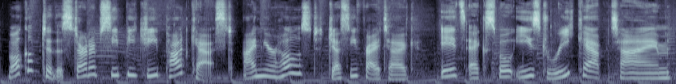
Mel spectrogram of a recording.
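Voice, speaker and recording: A woman's voice: a little high, lively intonation, measured pace, fairly bright tone, faint music behind. A woman hosting a podcast, reading an upbeat scripted intro and then chatting with guests. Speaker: podcast host.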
